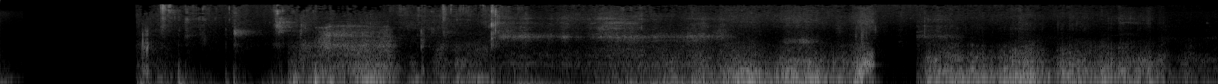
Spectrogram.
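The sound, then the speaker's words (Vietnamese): ASMR rustling played from a video a friend just opened, crinkly and scratchy textures with soft zipper-like rasps, starting after a second of silence and continuing steadily with a brief pause near the end; no voices. “Đó là những âm thanh từ một đoạn video mà một người bạn vừa mở cho mình.”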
